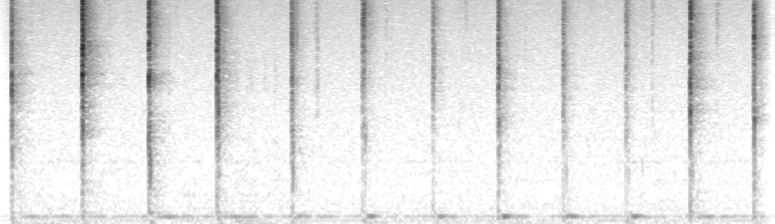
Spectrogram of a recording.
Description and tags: Hands on a wall
Hands climbing a wall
